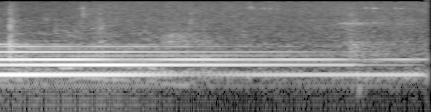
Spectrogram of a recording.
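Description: Acoustic guitar holding one chord that rings out and slowly fades, in the opening of a tango.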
